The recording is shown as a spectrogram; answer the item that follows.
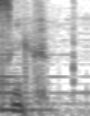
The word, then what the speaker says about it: Sikh: Now, how come you say Sikh and not Sikh? Well, the actual pronunciation is Sikh.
